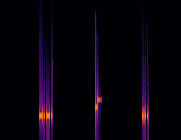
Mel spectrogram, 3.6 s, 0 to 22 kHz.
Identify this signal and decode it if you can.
Morse code, heard as a keyed tone, about 50 wpm, 700 Hz. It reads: C S
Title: Single Letter-Number 50wpm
